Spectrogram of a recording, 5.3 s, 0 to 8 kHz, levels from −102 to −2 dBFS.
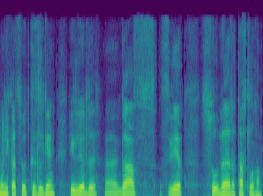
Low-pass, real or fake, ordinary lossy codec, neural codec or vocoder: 7.2 kHz; real; AAC, 32 kbps; none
